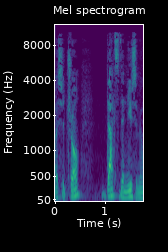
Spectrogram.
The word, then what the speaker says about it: Citroën: Well, beginning 4th July, all Peugeot and Citroën, is that how it's pronounced? – Citroën. – owners can visit any Silver Star Auto Workshop in Accra. It's almost like French. You have to speak it with some...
